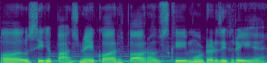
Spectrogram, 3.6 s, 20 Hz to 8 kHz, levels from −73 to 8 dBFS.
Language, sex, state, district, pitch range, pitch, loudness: Hindi, male, Uttarakhand, Tehri Garhwal, 115-150 Hz, 130 Hz, -13 LUFS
